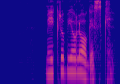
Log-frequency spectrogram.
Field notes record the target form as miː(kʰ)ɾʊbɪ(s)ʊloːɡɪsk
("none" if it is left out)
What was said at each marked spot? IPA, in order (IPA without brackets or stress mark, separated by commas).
k, none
